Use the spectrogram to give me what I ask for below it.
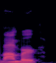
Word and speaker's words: Bamberg: All right, am I pronouncing that right? Bamberg? – Sounds right to me.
